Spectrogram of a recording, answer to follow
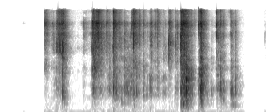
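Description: The foil wrapper of a Digimon Card Game booster pack being torn open and crinkled, in a series of short, irregular crackles over a couple of seconds.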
